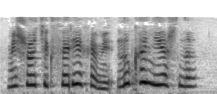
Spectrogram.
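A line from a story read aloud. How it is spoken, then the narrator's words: Laughing. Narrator (Russian): засмеялась Поллианна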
